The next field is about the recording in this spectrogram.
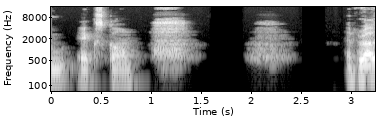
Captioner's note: gasping for breath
